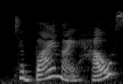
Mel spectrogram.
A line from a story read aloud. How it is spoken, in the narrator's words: Althea asked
